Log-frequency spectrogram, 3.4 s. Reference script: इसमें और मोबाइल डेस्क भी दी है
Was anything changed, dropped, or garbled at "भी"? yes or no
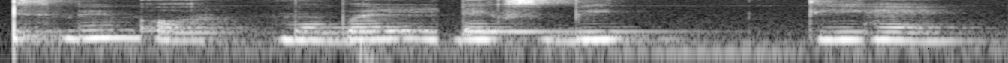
no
